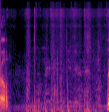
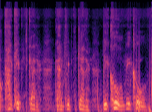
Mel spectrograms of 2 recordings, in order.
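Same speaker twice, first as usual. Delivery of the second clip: nervous self-talk; 5 semitones lower, 6 dB quieter, faster than usual. Retold or imitated. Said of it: "you're just like".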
